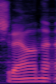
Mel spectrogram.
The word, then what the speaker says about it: ShaDoWn: discuss interviews done with Shadown and with DNS. Uh first I should also emphasize it's not Shadon, it's Shadon. I need to uh like Shadow with an N at the end.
